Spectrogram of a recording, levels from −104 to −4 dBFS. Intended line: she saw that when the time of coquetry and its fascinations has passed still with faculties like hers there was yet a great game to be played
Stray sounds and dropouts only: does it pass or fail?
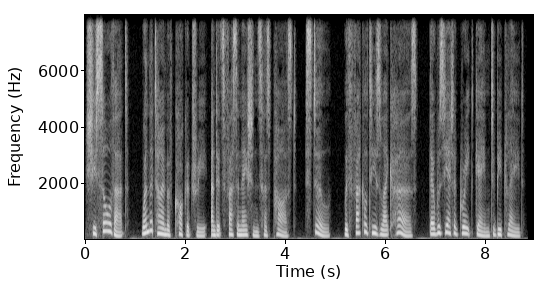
pass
